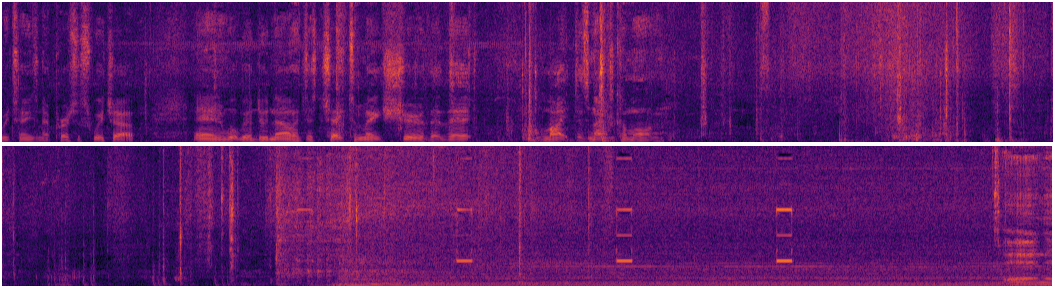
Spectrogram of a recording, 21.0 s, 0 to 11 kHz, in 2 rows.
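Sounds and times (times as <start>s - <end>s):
car engine starting and idling: 13.2s - 21.0s
car warning chime beeping: 15.0s - 15.4s, 16.6s - 17.0s, 18.2s - 18.6s.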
